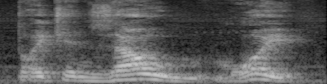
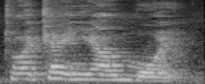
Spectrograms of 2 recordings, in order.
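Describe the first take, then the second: First: The third word begins with a Z sound. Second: The third word begins with a G-like sound. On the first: This is the northern pronunciation. The speaker calls it right. "in the north and there uh, you pronounce the D as a Z" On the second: This is the southern pronunciation. The speaker calls it wrong. "in the south uh, where they pronounced uh, sans serif D as a G"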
